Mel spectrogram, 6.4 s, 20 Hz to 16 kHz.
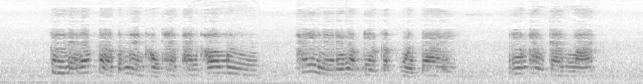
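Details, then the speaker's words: Talking digital blood pressure monitor (Sekure B-10) with voice readout: a recorded female voice speaks short phrases announcing the measured upper and lower pressure and heart rate after the cuff is fitted and the button pressed. "ที่สำคัญคือระบบประมวลผลด้วยเสียงเพียงแค่ใส่ปลอกแขนกดปุ่มเปิดเครื่องก็สามารถนั่งฟังเสียงของเครื่องประมวลผลได้โดยไม่ต้องนั่งอ่านเอง"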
